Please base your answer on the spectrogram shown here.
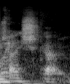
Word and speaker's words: Klitschko: Klinchenko, or what is his, how do you pronounce his last name? Very Ukrainian last name. Yeah. Very Ukrainian last name. Klitschko.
